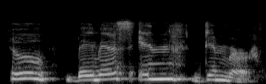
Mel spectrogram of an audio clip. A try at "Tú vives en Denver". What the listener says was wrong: So it kind of sounded like you said bebes, which means to drink. So remember that I in Spanish is more of an E sound. Bebes. Tú vives en Denver.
